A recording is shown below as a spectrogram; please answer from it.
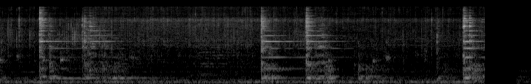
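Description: Eggplant pieces frying in oil in a kadai over medium heat make a close crackling sizzle, with several sharp spatula scrapes and clatters before it cuts to silence.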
